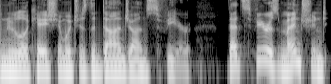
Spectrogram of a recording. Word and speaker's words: donjon: on the donjon card we're not mispronouncing dungeon it's Donan d o NJ o n and it also introduces a new location which is the Don joh sphere that sphere is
